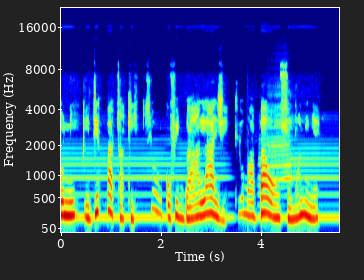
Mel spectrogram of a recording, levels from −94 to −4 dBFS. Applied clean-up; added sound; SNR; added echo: none; Wind instrument, woodwind instrument; 18 dB; none.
